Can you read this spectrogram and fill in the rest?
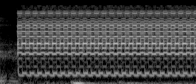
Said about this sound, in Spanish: ¿Qué mendigo teléfono es ese, güey?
